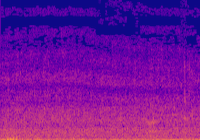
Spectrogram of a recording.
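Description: Outdoor background noise: a steady low rumble with a light hiss and no distinct event, a little louder for a moment at the start.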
